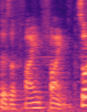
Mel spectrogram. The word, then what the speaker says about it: Fifine: at the trash but this find find is pronounced as a fine fine so it's supposed to be one of the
